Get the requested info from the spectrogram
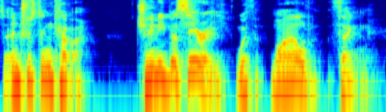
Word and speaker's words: Crni Biseri: named after a film called Crni Biseri. That's my attempt at pronouncing a word spelt C-R-N-I. And then B-I-S-E-R-I.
